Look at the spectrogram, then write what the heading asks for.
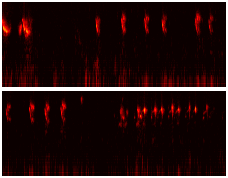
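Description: A songbird chirping: a run of short, downslurred chirps about two a second, then a quicker string of chirps about seven seconds in.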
